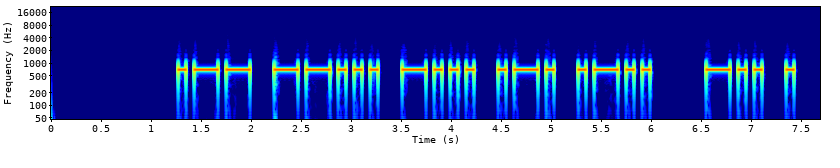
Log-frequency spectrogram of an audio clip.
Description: Morse code, heard as a keyed tone, about 15 wpm, 700 Hz. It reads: W7BRL DE
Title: USA Callsign DE Callsign - 5 Characters - 15wpm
